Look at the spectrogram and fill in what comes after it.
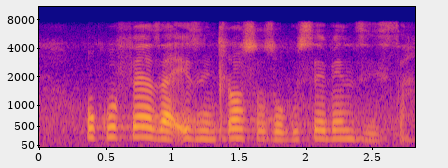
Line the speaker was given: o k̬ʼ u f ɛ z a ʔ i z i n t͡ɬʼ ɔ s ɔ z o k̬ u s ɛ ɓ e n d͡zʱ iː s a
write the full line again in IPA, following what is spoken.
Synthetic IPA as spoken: u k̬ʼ u f ɛ z a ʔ i z i n t͡ɬʼ ɔ s ɔ z o k̬ u s ɛ ɓ e n d͡zʱ iː s a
